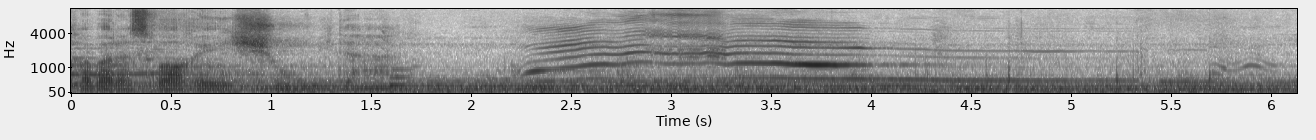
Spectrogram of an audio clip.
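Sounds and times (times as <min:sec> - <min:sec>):
speech: 0:00.1 - 0:01.8
infant crying with a strained wail: 0:02.2 - 0:06.0.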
